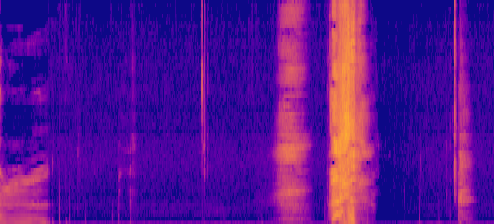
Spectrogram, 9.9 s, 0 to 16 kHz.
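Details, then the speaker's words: Sneeze induced by a young woman's self-administered Covid-19 nasal swab: brief voiced sound, sharp inward breath, one loud explosive sneeze with short trailing burst, light background music. "thank you i just sneezed twice hold on it snows i can't anymore it's now in here"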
